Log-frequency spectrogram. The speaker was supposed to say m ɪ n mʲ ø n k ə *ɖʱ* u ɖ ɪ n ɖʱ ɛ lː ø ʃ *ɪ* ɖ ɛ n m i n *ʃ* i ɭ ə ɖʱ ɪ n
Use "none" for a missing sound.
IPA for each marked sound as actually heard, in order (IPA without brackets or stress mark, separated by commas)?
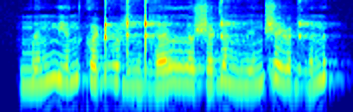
ɖʱ, ə, ʃ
